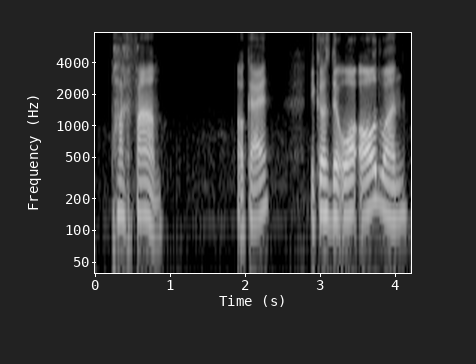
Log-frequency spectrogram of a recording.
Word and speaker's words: Parfums: Tim, thoughts on Parfums de Marly. Is that how you pronounce it, Marco?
